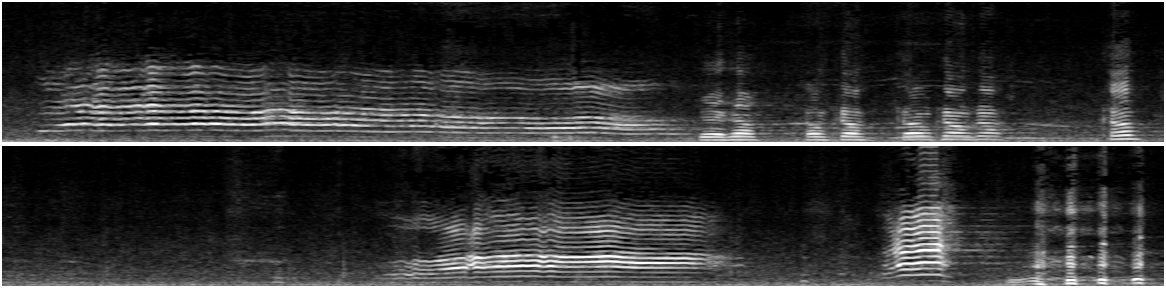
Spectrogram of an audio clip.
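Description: A toddler girl wails and cries loudly up close.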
